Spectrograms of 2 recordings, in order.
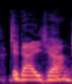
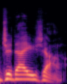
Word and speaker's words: Jadeja: Jadeja. – Jadeja.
